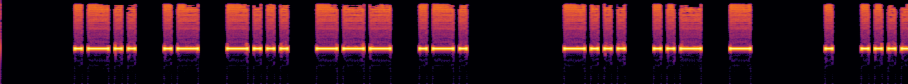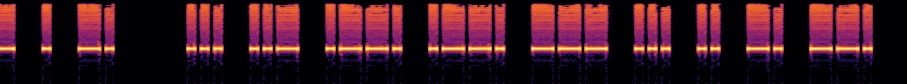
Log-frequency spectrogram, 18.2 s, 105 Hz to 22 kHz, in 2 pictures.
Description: Morse code, heard as a keyed tone, about 18 wpm, spaced as for 15 wpm, 1000 Hz. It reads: LABOR BUT EVEN SUPPOSING
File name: qotdfiles / 15wpm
